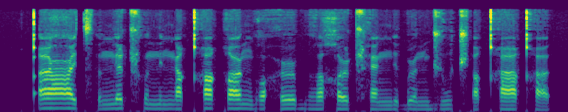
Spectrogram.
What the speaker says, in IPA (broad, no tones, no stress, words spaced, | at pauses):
qʼɛ ʕɪt͡sʼə ŋɛʈ͡ʂʰʊnɪŋæ qʰʌ qə˞ŋɡɔ hə˞bʱʌ χə˞ʈ͡ʂʰæ ŋɪɓə˞ nd͡ʒut͡ʃʼʌ qʰæqʰə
